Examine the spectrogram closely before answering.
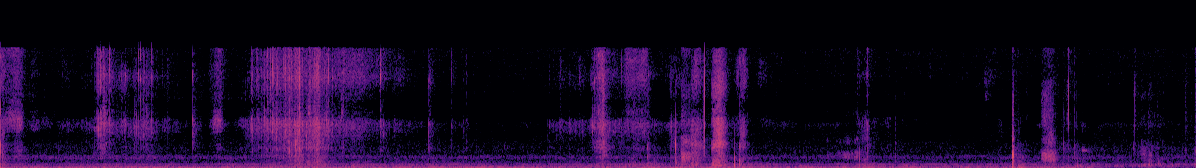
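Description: Faint, scattered crinkling and rustling of a nylon pop-up cat tunnel as a cat shifts inside it, over a faint steady room hum.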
